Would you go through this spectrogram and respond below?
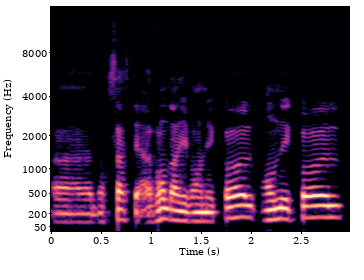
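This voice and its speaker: A man in his thirties from Rwanda, talking as an interview guest, hesitant with many pauses and restarts. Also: medium pitch, no room sound, highs cut off. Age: 30s. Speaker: guest, company director. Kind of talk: casual interview chat.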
